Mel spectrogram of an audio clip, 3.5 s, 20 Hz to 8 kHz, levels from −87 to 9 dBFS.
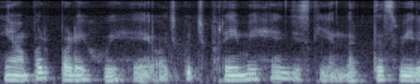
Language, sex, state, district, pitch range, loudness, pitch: Hindi, male, Himachal Pradesh, Shimla, 115-125 Hz, -18 LUFS, 120 Hz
